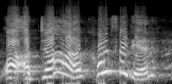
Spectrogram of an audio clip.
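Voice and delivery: squealed laughing duh, of course; mock indignant duh. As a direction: play it like it was obvious, cracking up. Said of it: "And I'm like".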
